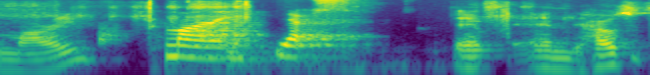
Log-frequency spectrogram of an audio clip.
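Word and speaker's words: Mairi: it in the right is your name Mari Mari yes and how's it spelled it's spelled a little bit different how does it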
